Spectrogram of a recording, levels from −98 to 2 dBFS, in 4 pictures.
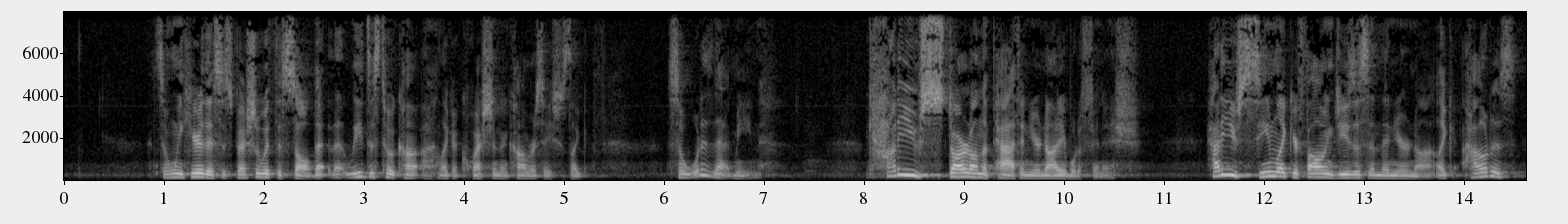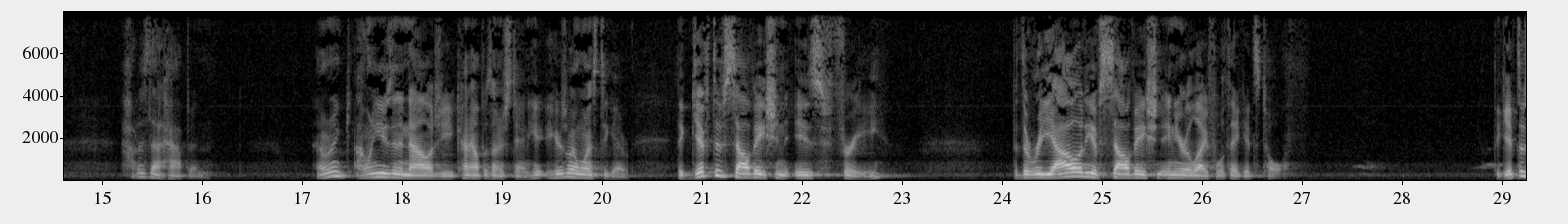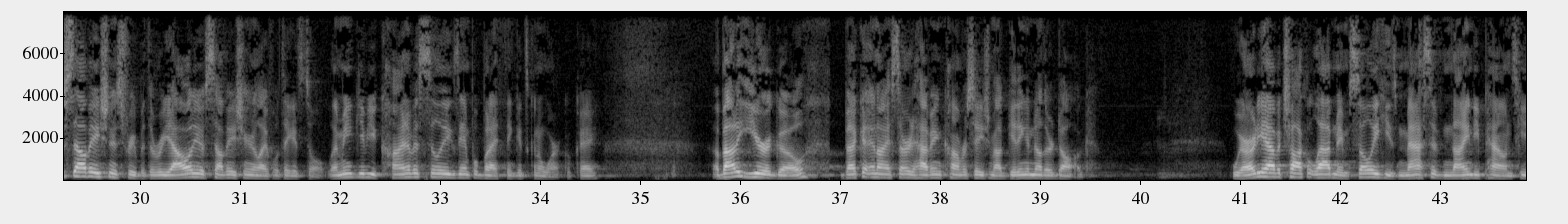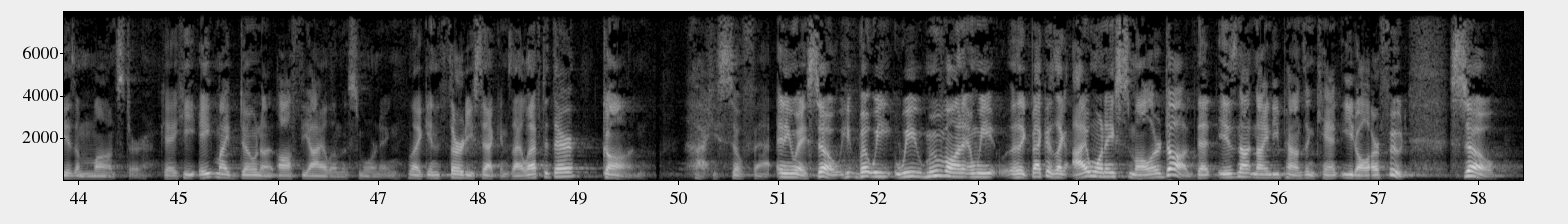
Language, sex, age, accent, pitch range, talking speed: English, male, 30-49, American, 130-205 Hz, 220 wpm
